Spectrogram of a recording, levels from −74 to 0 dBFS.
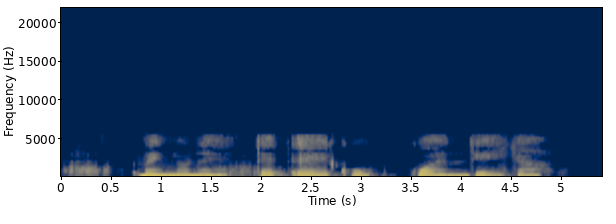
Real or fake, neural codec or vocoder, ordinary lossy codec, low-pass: real; none; AAC, 24 kbps; 5.4 kHz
